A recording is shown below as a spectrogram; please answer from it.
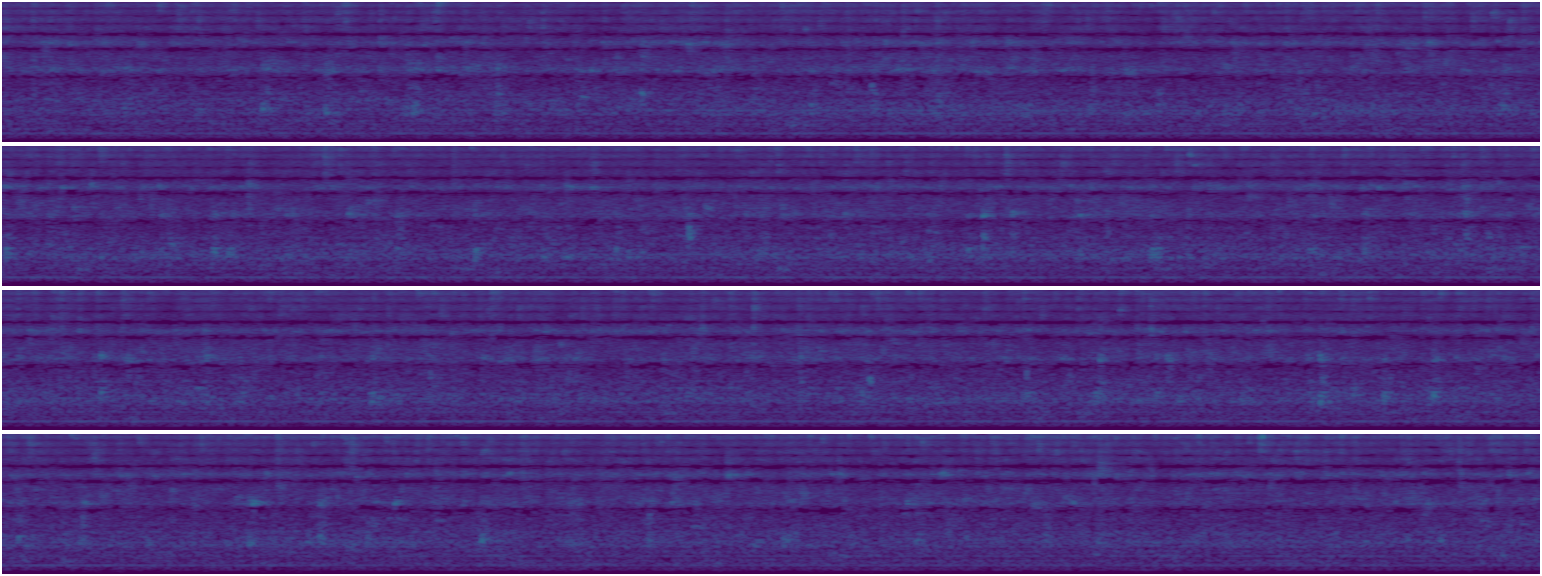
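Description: Aquarium water circulation: water running and trickling steadily through the filtration and a hang-on breeder box, with a steady low hum underneath.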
